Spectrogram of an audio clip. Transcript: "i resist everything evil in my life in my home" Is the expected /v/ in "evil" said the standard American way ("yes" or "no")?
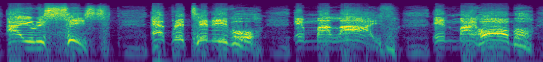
yes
